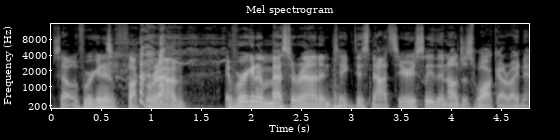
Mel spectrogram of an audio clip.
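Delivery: ordinary talk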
